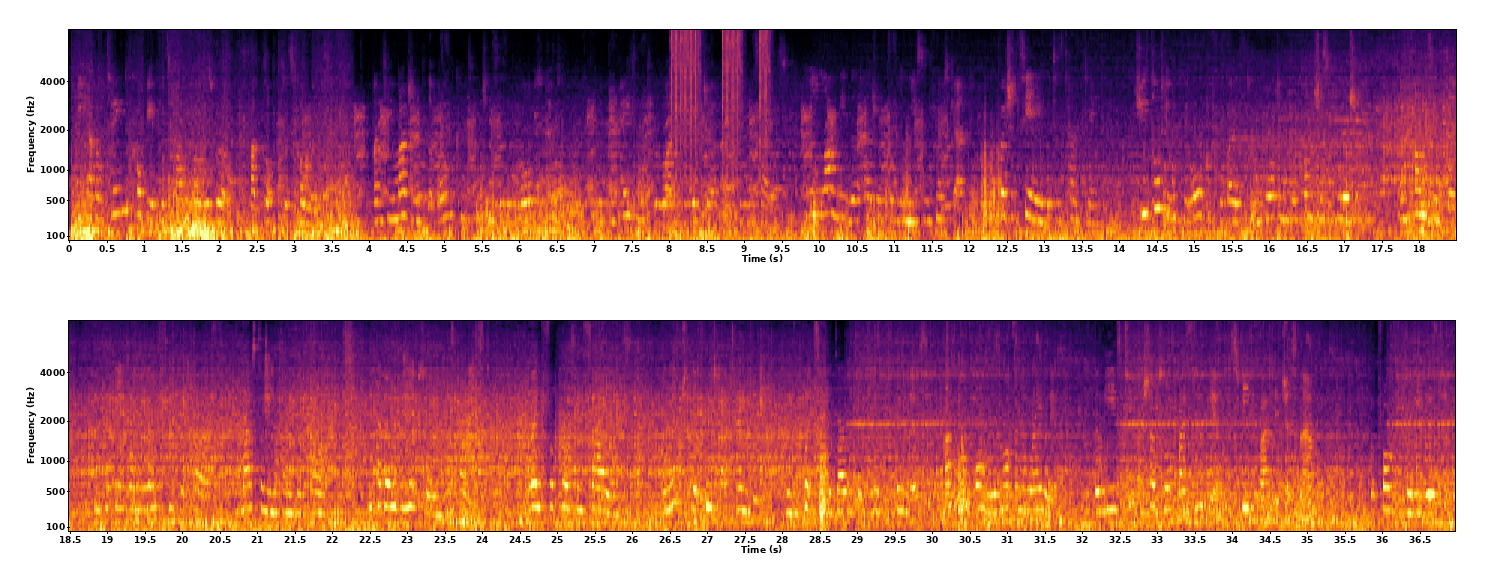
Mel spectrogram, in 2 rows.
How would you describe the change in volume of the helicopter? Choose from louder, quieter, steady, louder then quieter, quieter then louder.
louder.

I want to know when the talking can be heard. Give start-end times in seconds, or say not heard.
0.0-36.9.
